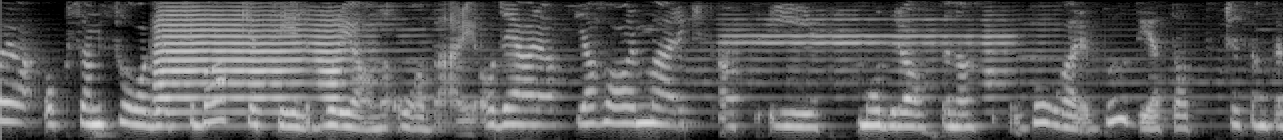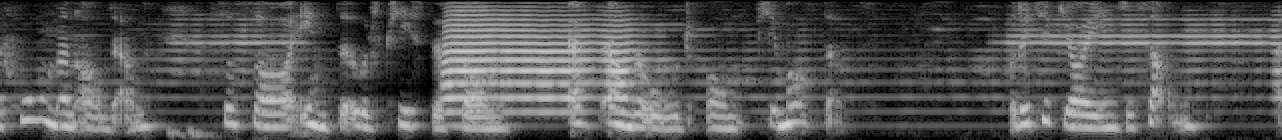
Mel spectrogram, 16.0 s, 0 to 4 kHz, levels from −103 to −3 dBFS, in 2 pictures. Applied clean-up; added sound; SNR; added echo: classical method WPE with log-MMSE.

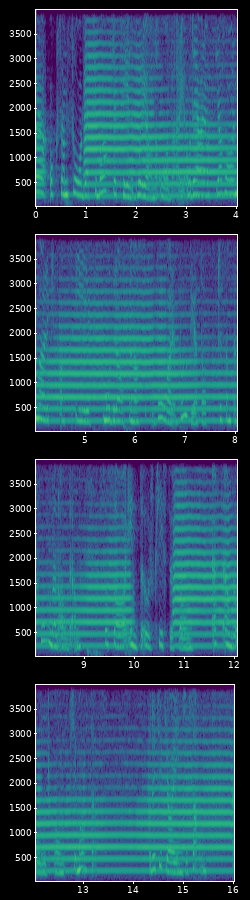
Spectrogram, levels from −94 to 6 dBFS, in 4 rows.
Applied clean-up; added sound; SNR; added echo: none; Trumpet; -4 dB; reverberation time 0.5 s.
